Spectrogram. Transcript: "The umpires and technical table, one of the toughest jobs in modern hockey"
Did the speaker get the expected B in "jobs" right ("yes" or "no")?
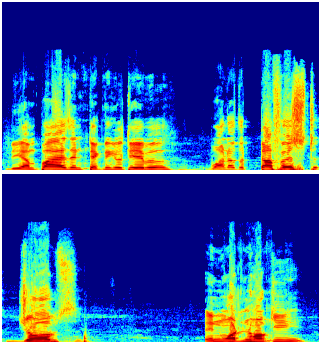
yes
